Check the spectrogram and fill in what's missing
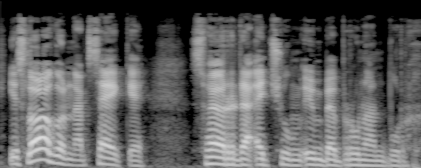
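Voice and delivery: put-on loud, measured reading of Old English verse, each stress hit hard; Old English recital. Shown as a demonstration. Teacher reciting the Old English poem to viewers, loud and rhythmic. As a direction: declaim the Old English lines like a bard. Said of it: "And in Old English, it went".

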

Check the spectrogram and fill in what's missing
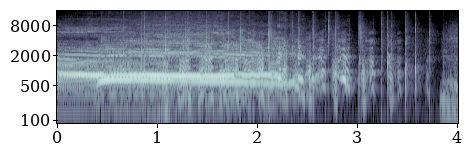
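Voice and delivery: loud, high, long burst of laughter; whooping laughter. Real, not acted. Host and guests reunited on air, uproarious laughter. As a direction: erupt into cheering laughs. Everyone erupts at the greeting.

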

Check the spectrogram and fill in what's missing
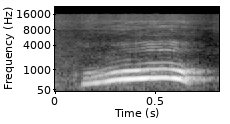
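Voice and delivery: loud high whoop; cheering whoop. Real, not acted. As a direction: whoop with delight. Cheer on opening gift.

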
